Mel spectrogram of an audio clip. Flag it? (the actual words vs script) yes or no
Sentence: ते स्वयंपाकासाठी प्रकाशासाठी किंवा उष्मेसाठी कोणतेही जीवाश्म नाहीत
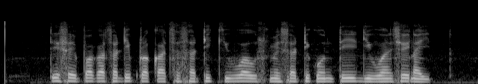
no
